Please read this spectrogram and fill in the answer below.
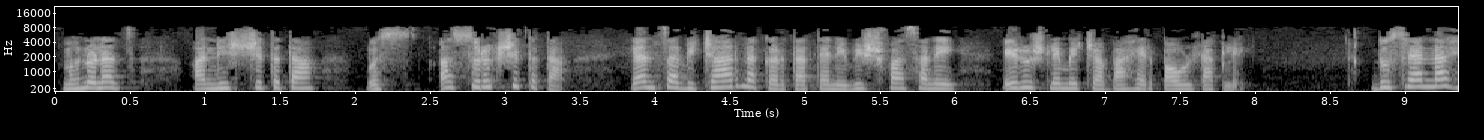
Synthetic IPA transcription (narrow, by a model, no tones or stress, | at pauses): m̤əɽ̃uːnat͡s | əniɕt͡ɕit̪t̪a | ʋə | əsuɾəkʂit̪t̪a | jant͡saʋit͡ɕaɾɳəkəɾt̪at̪ːjaneʋiɕʋasane | jeɾuɕlemet͡ɕjabaɦeɾpaulʈaklḛ | d̪usɾjanːaɦ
